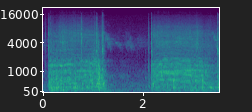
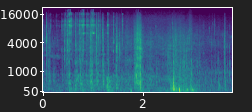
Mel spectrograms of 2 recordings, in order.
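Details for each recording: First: Rover 200Vi power window after a temporary repair inside the door, speaker removed, while a replacement part is awaited: two smooth, even motor whirs of about a second each, stopping cleanly with no grinding or binding; window works for now. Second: Rover 200 Vi power window, ignition on: short bursts of motor whirring inside the door with faint clicks, but the glass barely moves; window regulator runs but glass stays put, suspected to have jumped its rails.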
